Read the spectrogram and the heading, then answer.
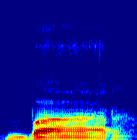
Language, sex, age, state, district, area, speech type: Bodo, male, 30-45, Assam, Kokrajhar, rural, read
